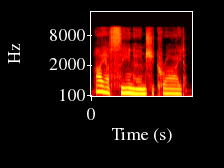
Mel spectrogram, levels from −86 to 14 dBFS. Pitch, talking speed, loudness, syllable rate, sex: 195 Hz, 175 wpm, -15 LUFS, 3.4 syllables/s, female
